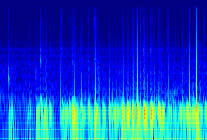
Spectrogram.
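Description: Typing on a computer keyboard: a quick, irregular run of key clicks with low thuds, a few louder strokes near the end.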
